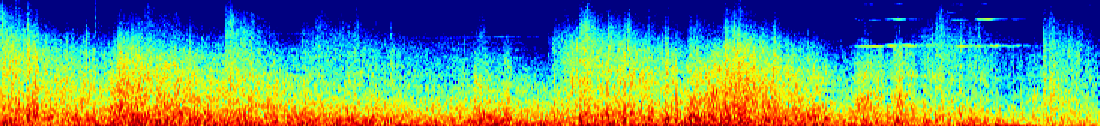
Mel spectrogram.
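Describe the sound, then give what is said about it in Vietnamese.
Thunder follows a lightning flash: a deep, sustained rumble that stays loud and broad for the whole stretch, swelling and easing slightly without clear individual cracks. No voices are heard. “trên bầu trời một tia chớp lóe lên, kèm theo đó là tiếng sấm sét rền vang”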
